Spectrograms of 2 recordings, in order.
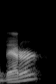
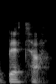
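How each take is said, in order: First: It is said with an American accent. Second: It is said with a British accent. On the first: "Americans say better" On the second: "British say better"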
